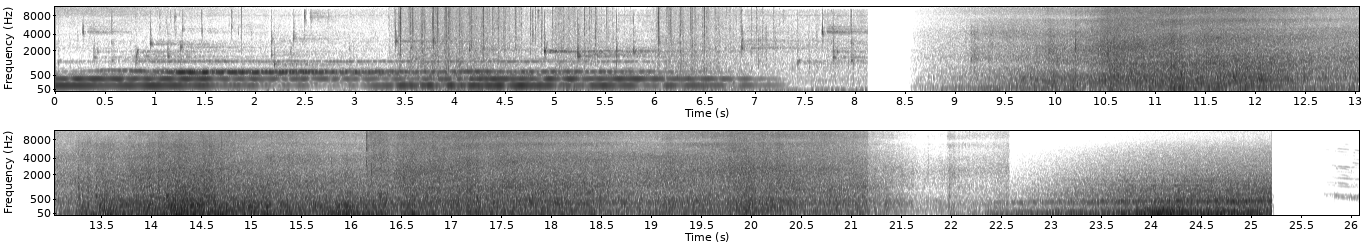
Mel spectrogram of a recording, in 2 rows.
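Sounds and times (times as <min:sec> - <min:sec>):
crashing sea waves: 0:08.9 - 0:25.2
deep rumble: 0:22.4 - 0:25.2.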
